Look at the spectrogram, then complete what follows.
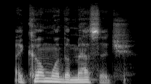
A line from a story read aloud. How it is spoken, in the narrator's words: he replied, his voice growing somber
